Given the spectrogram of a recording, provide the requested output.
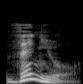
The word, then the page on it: venule: British English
